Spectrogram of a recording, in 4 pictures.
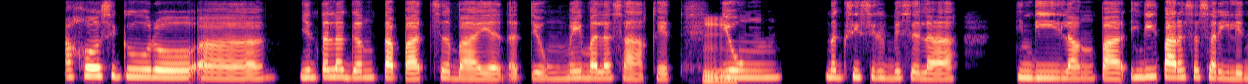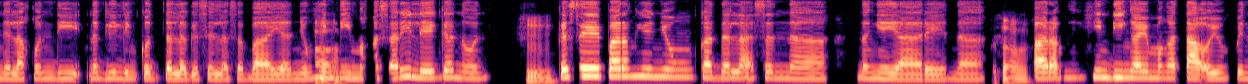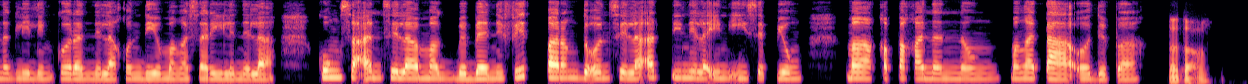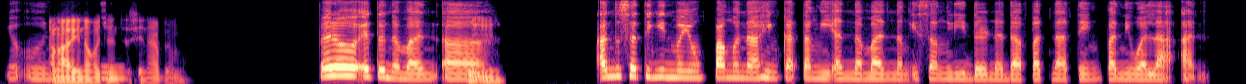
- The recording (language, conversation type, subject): Filipino, unstructured, Paano mo ilalarawan ang magandang pamahalaan para sa bayan?
- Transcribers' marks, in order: other background noise; tapping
